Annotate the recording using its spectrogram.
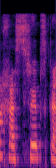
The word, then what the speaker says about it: Jastrzebska: Recibimos ya a Iwa, que no me atrevo a decir tu apellido, Iwa, porque siempre lo digo mal. ¿Cómo estás, bella? – Hola, ¿cómo estás? Pues es Iwa Jastrzebska.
